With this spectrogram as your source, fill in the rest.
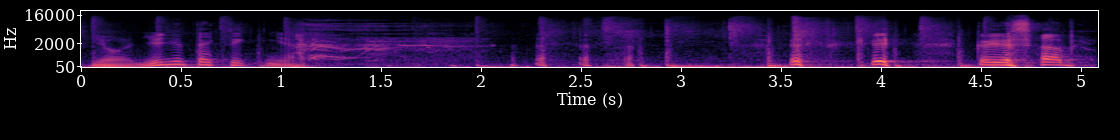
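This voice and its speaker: A man, a radio DJ, telling comic stories on air, animated and often breaking into loud laughter. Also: a little high, drawn-out words, creaky, loud music behind the voice. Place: radio studio.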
